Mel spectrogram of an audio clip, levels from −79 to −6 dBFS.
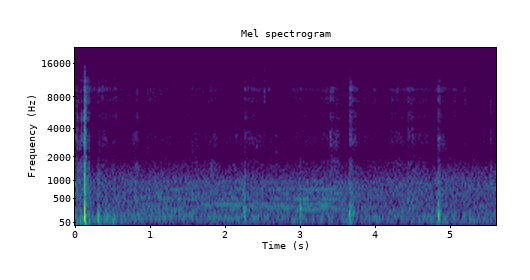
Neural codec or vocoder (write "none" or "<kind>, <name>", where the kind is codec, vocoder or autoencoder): none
